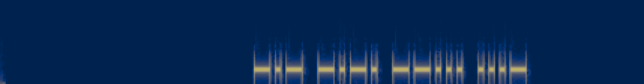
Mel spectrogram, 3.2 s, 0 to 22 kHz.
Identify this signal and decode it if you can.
Morse code, heard as a keyed tone, about 44 wpm, 700 Hz. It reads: KC7V
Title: Call Signs - 45wpm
